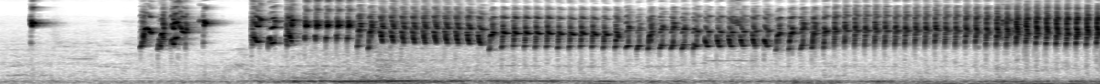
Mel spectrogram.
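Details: Lovebird calling, starting with a few separate ticking notes (ngetik) and then breaking into a long, fast, continuous chatter (ngekek) of high, buzzy pulses, used to provoke other lovebirds into singing.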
